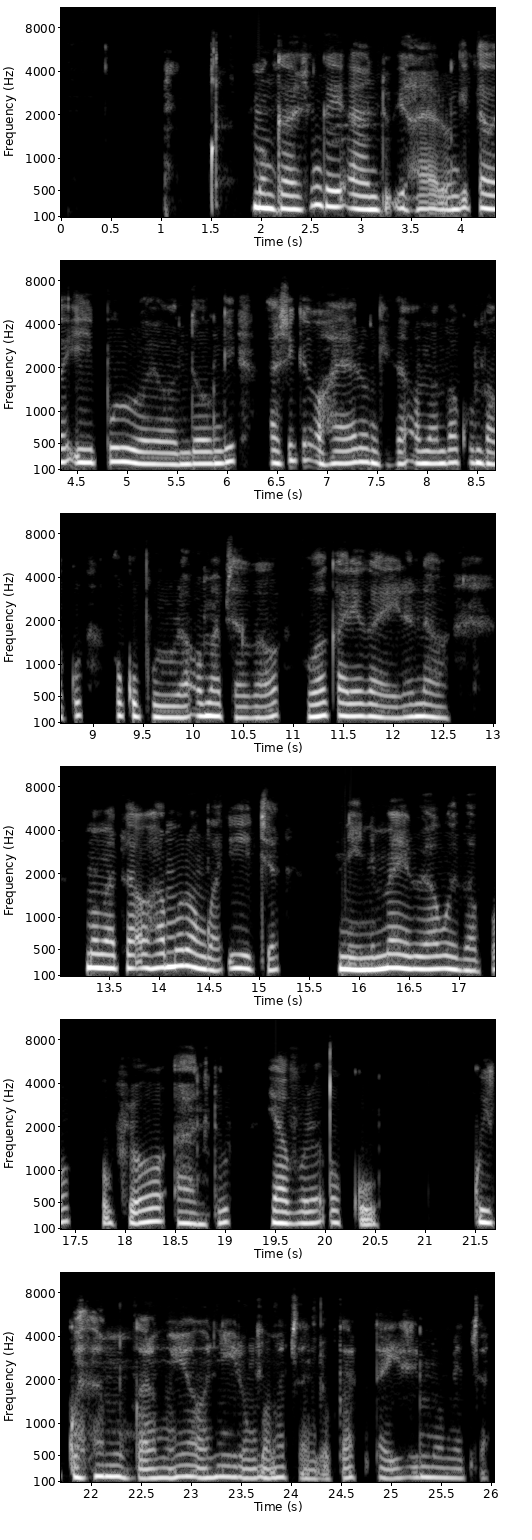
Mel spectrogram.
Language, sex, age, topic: Oshiwambo, female, 25-35, agriculture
